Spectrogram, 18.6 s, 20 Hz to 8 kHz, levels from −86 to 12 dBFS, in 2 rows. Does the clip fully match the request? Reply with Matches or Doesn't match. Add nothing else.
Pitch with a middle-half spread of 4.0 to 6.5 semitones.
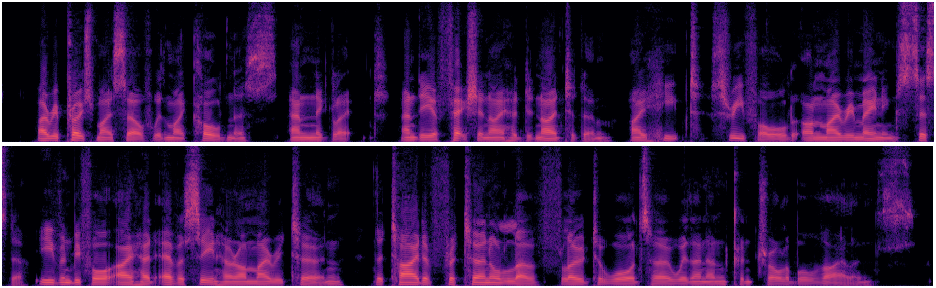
Doesn't match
